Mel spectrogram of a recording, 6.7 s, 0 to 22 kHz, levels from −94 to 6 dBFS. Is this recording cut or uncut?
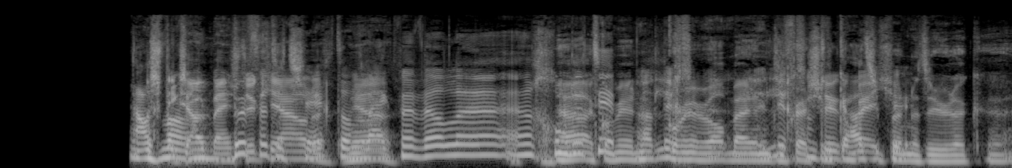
uncut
